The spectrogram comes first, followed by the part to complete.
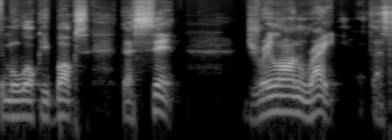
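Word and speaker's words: Delon Wright: a deal with the Milwaukee Bucks that sent Draylon Wright, that's how you pronounce his name, I apologize, to the Knicks for Jericho Sims, and the Knicks get Draylon Wright and some cash.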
